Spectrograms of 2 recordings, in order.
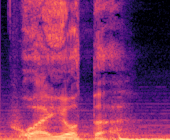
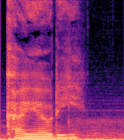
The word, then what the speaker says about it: Coyota: Not Coyote with a weird accent, but another name altogether.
